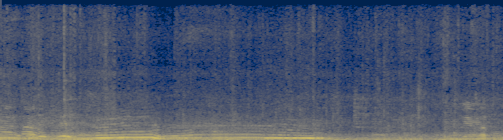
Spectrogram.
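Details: Enraged, out-of-control cow lowing: a long moo that rises, dips sharply at mid-call, then resumes as a level, drawn-out tone before falling away. A fainter brief call comes near the start, with engine-like rumble and murmur beneath.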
